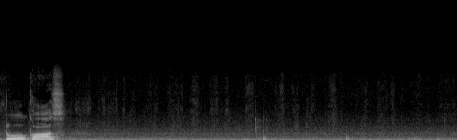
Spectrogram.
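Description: A marker squeaks and taps as it writes.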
